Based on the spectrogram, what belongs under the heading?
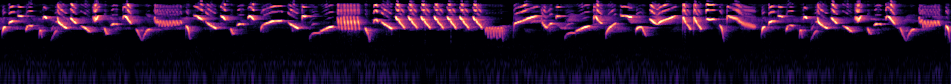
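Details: Canary performing a dense 'isian' song for training songbirds: nonstop high chirps, repeated downslurred notes, brief buzzy bursts and fast trills flowing together without a break.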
